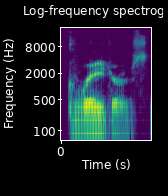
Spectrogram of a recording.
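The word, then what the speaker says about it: Graeter's: So, when I was in college, I used to go to an ice cream shop, and the ice cream shop was called Graters. Now, it's not, let me spell it. It's Graeters. Graters ice cream is actually from Cincinnati, Ohio.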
